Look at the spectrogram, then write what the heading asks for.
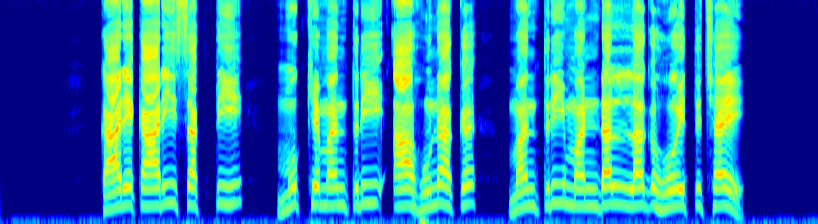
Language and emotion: Maithili, neutral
